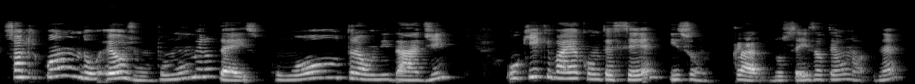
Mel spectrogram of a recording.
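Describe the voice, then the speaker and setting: A woman teaching a Spanish class to high school students, explaining step by step and checking in with quick tag questions. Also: lively intonation, fairly bright tone, dull audio. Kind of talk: online class lesson.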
